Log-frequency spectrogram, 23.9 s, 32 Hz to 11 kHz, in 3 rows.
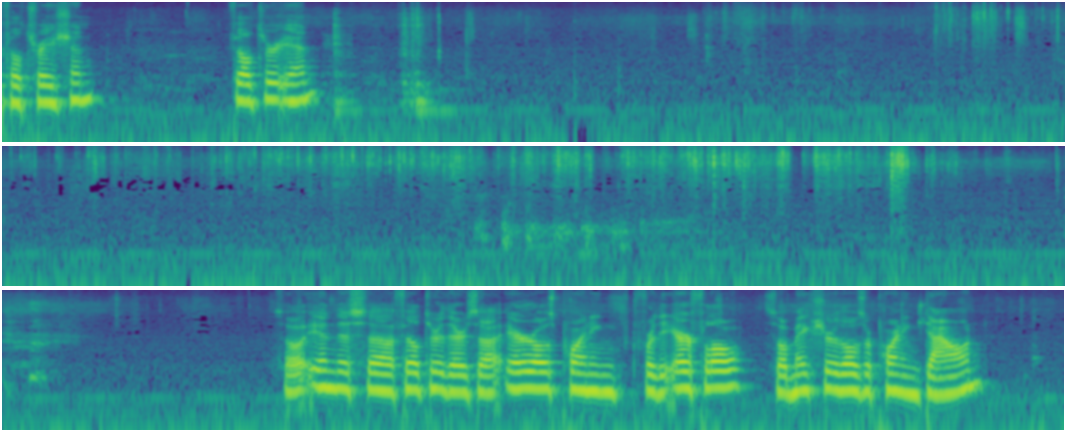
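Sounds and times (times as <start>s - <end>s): plastic bag crinkling: 5.3s - 15.6s.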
